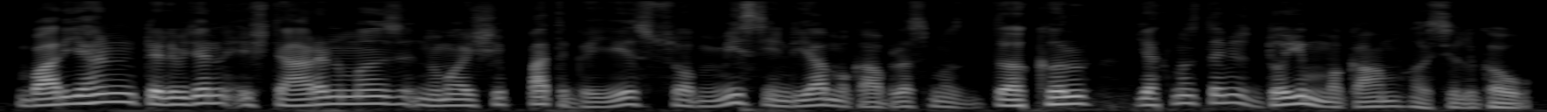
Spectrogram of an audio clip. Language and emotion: Kashmiri, neutral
